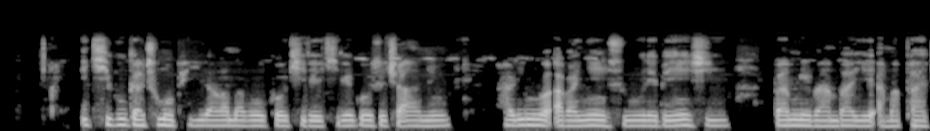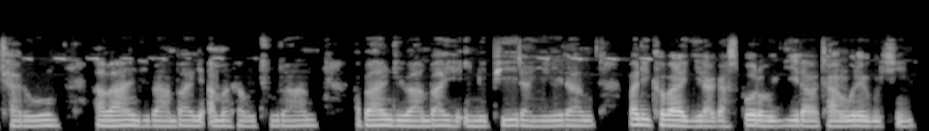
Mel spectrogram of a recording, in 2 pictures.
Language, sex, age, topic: Rundi, male, 18-24, education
